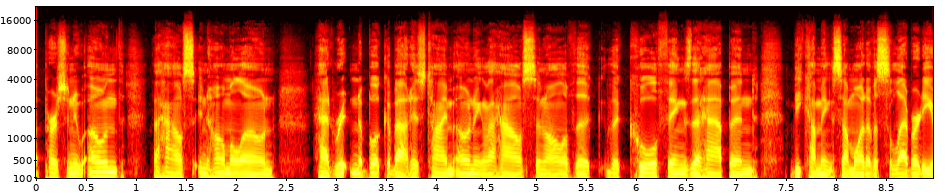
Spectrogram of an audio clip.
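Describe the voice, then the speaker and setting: A man's voice: sits low, smooth, no room sound, clean studio sound. A man hosting a podcast, talking casually in a candid, wordy way and swearing freely. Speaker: podcast host. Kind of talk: casual chat, setting up news clips.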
